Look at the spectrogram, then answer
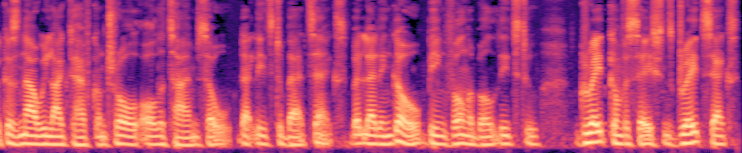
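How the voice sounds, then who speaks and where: In a Flemish accent, a man talks at a moderate pace and medium pitch with ordinary pitch variation. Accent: Belgian Dutch-accented English. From Belgium. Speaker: artist and TV host, researcher of fantasies. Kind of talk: casual interview conversation. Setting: recorded in a bed in Amsterdam.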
